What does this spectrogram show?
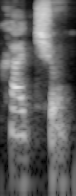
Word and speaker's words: хочу: Я хочу.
